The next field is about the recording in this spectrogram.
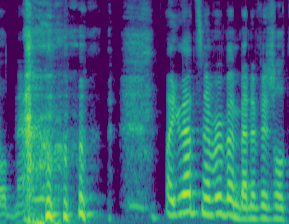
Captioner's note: laughs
